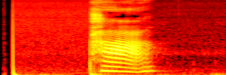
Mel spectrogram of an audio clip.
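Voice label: "pair", Australian English; PictureDictionary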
